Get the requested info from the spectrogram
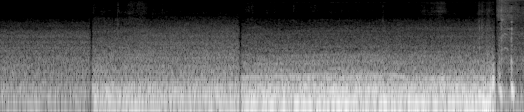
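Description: Low rumble of a car driving, heard from inside the cabin. It steps up in loudness about a second and a half in and again midway, then drops away suddenly near the end.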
